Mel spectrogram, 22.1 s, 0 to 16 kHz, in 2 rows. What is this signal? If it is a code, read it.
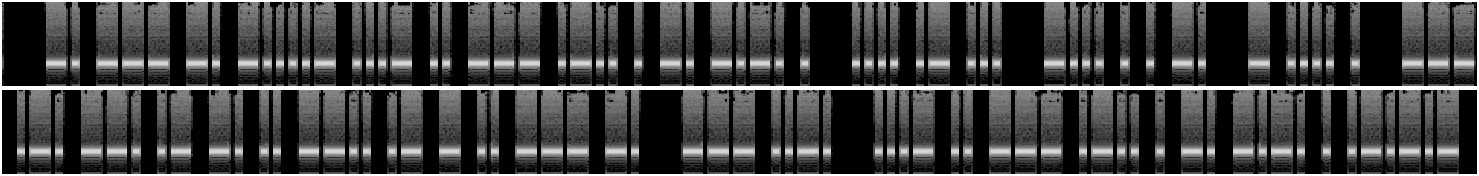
Morse code, heard as a keyed tone, about 25 wpm, 1000 Hz. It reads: NON-VIOLENCE HAS BEEN THE ORGANIZATION OF VIOLENCE.
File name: qotdfiles / 25wpm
